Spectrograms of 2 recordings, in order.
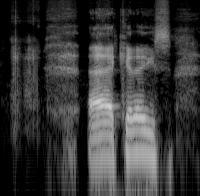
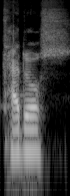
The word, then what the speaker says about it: Kudus: Kudus. You got to be Kudus, not Kados. It's got to be how it's spelled. Kedus.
